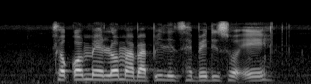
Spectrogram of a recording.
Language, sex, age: Southern Sotho, female, 19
